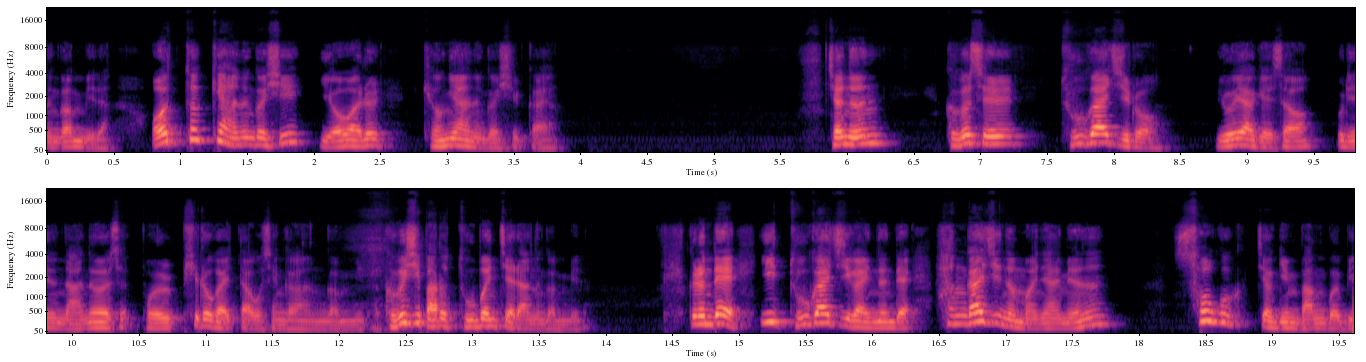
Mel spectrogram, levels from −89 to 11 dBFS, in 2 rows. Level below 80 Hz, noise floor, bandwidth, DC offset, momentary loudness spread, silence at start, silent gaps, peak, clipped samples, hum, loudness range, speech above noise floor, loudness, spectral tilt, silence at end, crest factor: -60 dBFS; -75 dBFS; 14.5 kHz; under 0.1%; 16 LU; 0 s; none; -2 dBFS; under 0.1%; none; 6 LU; 52 dB; -23 LUFS; -5.5 dB/octave; 0 s; 22 dB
